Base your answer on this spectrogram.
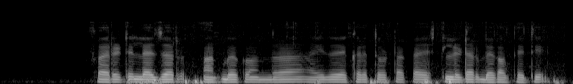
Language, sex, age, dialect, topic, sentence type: Kannada, male, 18-24, Northeastern, agriculture, question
